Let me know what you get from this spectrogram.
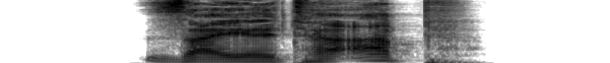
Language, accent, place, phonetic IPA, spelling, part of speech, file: German, Germany, Berlin, [ˌzaɪ̯ltə ˈap], seilte ab, verb, De-seilte ab.ogg
- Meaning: inflection of abseilen: 1. first/third-person singular preterite 2. first/third-person singular subjunctive II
